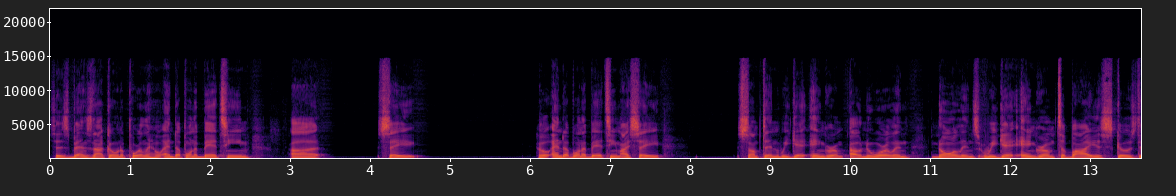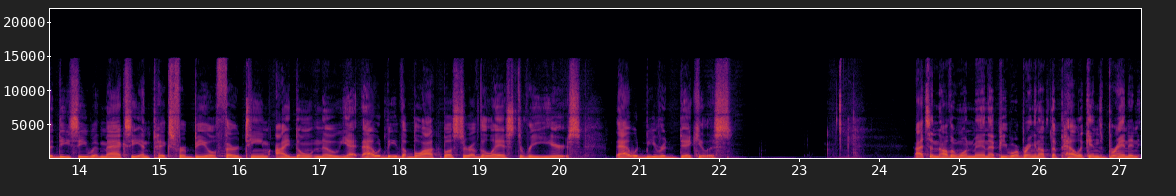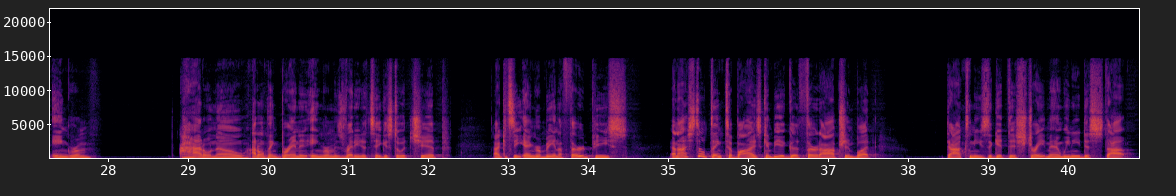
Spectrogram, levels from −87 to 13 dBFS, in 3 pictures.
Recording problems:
squashed, flat; heavily

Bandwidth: 14.5 kHz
